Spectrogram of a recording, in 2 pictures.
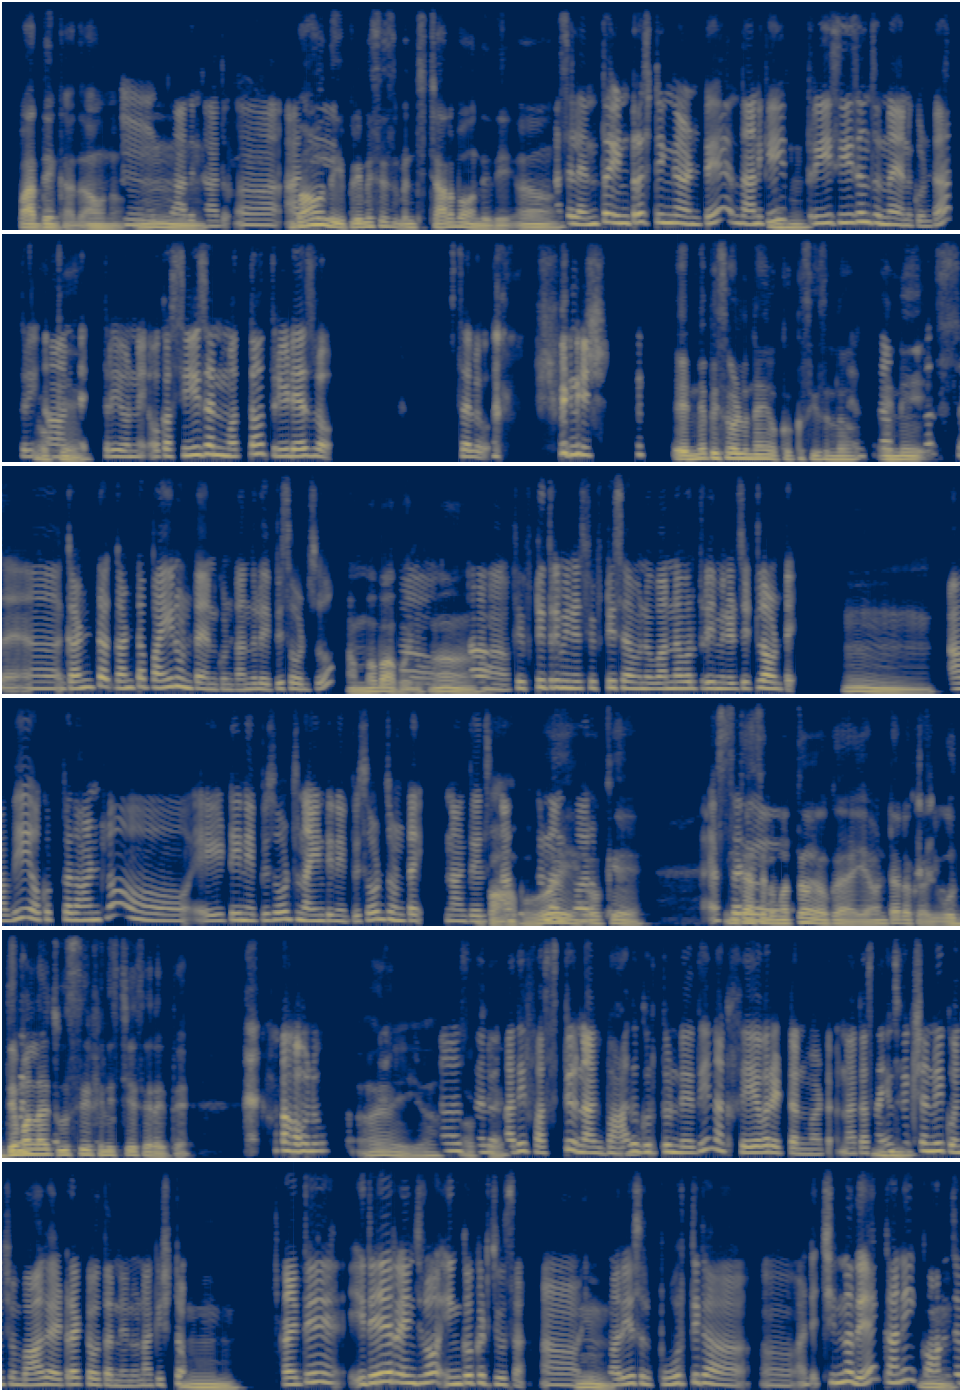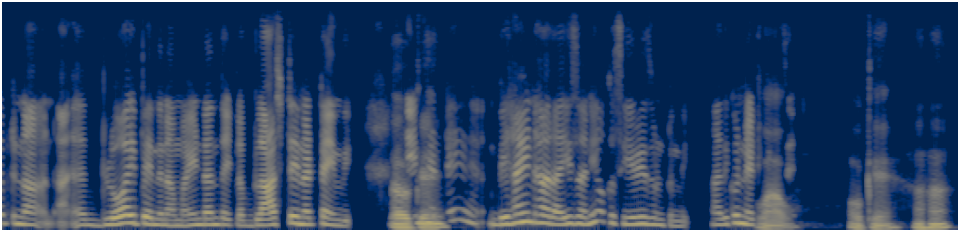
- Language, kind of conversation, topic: Telugu, podcast, ఇప్పటివరకు మీరు బింగే చేసి చూసిన ధారావాహిక ఏది, ఎందుకు?
- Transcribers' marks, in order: other background noise; in English: "ప్రిమిసెస్"; in English: "ఇంట్రెస్టింగ్‌గా"; in English: "త్రీ సీజన్స్"; in English: "త్రీ"; in English: "త్రీ"; in English: "సీజన్"; in English: "త్రీ డేస్‌లో"; laughing while speaking: "ఫినిష్"; in English: "ఫినిష్"; in English: "ఎగ్సాంపుల్‌గా సే"; in English: "సీజన్‌లో?"; tapping; in English: "ఫిఫ్టీ త్రీ మినిట్స్, ఫిఫ్టీ సెవెన్ వన్ అవర్ త్రీ మినిట్స్"; in English: "ఎయిటీన్ ఎపిసోడ్స్, నైన్టీన్ ఎపిసోడ్స్"; unintelligible speech; in English: "ఫినిష్"; laughing while speaking: "అవును"; in English: "ఫస్ట్"; in English: "ఫేవరెట్"; in English: "సైన్స్ ఫిక్షన్‌వి"; in English: "ఎట్రాక్ట్"; in English: "రేంజ్‌లో"; in English: "కాన్సెప్ట్"; in English: "బ్లో"; in English: "మైండ్"; in English: "బ్లాస్ట్"; in English: "బిహైండ్ హర్ ఐస్"; in English: "సీరీస్"; in English: "వావ్!"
